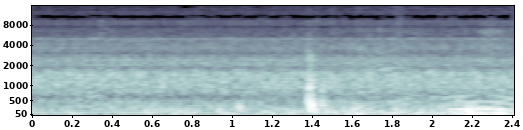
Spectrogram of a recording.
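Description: Steady rushing background noise with a low rumble, and a single short knock about one and a half seconds in.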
